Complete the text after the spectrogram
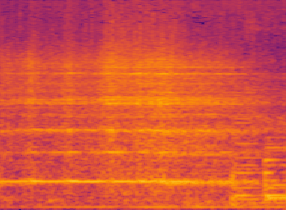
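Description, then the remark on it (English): An eastbound steam train's whistle sounds a long, steady, tonal blast over a rumbling rail background, then shifts to a second chord near the end, loud as the train approaches. “Is that an easterly train I hear?”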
